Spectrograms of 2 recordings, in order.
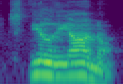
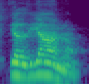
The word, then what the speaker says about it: Stigliano: Stigliano. My last name is Stigliano. In Italian, it's Stigliano. The G is silent.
